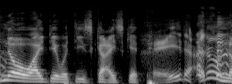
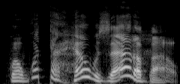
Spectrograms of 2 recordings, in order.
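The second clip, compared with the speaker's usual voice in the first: mock baffled; 7 semitones higher than usual. Baffled after agent hangs up.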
